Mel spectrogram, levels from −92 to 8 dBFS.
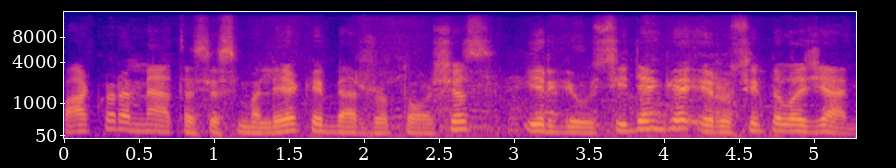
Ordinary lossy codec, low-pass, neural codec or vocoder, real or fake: AAC, 48 kbps; 14.4 kHz; vocoder, 44.1 kHz, 128 mel bands every 512 samples, BigVGAN v2; fake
